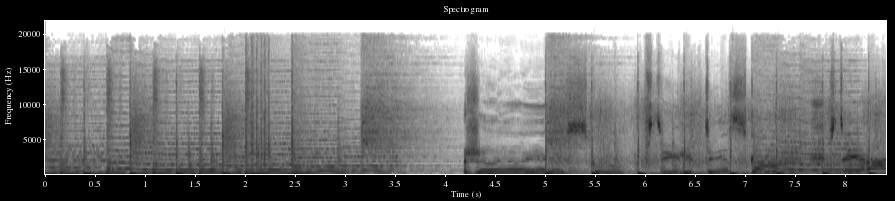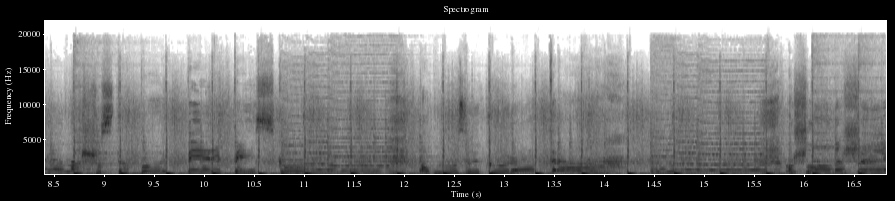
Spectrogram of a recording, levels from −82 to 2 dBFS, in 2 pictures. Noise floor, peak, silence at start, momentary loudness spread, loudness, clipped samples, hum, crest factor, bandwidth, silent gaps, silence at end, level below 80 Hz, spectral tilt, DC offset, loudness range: -33 dBFS; 0 dBFS; 0 s; 5 LU; -13 LUFS; under 0.1%; none; 12 dB; over 20 kHz; none; 0 s; -18 dBFS; -3.5 dB/octave; under 0.1%; 3 LU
